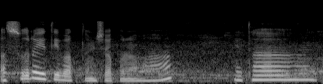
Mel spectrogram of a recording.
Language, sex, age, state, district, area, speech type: Sanskrit, female, 45-60, Maharashtra, Nagpur, urban, spontaneous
